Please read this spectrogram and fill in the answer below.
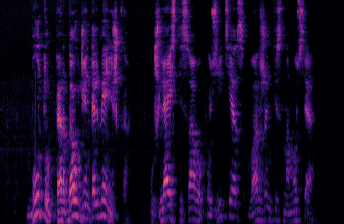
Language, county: Lithuanian, Klaipėda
